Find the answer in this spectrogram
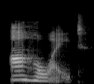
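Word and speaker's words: ajoite: for like 10 years now and it is aha white and that everyone always asks me to spell it it's a-j-o-i-t-e do you have one do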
